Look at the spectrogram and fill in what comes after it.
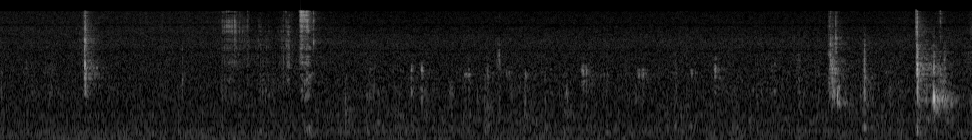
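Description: Faint mouth sounds of someone chewing food, with a few sharp, wet clicks and smacks scattered through, the loudest pair near the end.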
